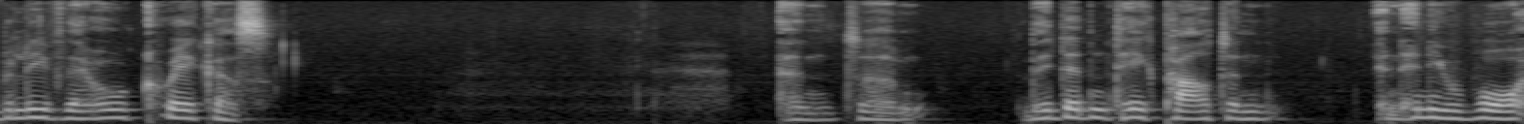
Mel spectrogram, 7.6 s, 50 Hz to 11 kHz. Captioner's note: pauses for 3 seconds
